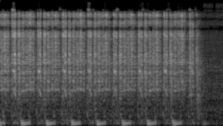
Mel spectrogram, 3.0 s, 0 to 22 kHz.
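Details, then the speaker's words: 2007 Yamaha YFZ450 cranking after oil added to cylinder: fast light cranking about three strokes a second without firing; compression dropping each crank, coolant-wet plug; suspected leaking head gasket and worn rings. "Every time I crank it, it's getting lower and lower. So. Looks like Looks like head gasket and rings."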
